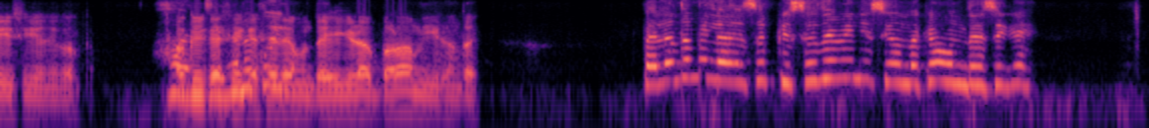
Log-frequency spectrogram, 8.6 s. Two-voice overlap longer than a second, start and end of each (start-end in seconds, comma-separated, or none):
none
